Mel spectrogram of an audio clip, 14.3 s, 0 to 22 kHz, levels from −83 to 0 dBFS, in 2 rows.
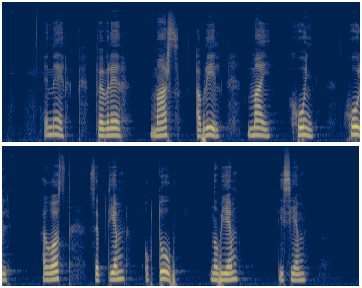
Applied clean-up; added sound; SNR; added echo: none; none; none; none.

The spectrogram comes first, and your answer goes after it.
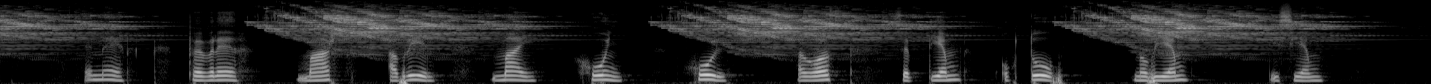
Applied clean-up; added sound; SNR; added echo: none; Wind chime; 3 dB; none.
